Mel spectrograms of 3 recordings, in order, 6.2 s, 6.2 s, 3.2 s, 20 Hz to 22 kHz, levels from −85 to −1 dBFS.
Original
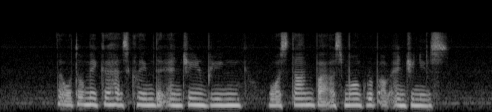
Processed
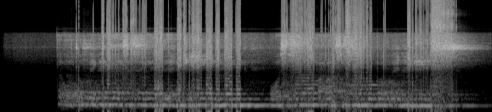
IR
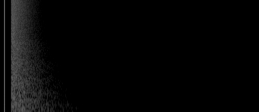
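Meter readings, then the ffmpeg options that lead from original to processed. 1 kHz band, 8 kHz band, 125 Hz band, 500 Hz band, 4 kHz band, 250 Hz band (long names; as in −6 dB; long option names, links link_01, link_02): −10.0 dB, can't be measured, below −10 dB, −13.0 dB, +23.5 dB, −15.0 dB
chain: -filter_complex "[0:a]acrossover=split=390|3300[link_01][link_02][link_03];[link_01]aecho=1:1:83|166|249|332:0.0794|0.0429|0.0232|0.0125[link_04];[link_03]aeval=exprs='0.0708*sin(PI/2*5.62*val(0)/0.0708)':channel_layout=same[link_05];[link_04][link_02][link_05]amix=inputs=3:normalize=0,aresample=16000,aresample=44100,agate=range=-30dB:threshold=-49dB:ratio=16:detection=peak,equalizer=frequency=260:width_type=o:width=0.27:gain=-14[link_06];[1:a]atrim=start_sample=2205,asetrate=48510,aresample=44100[link_07];[link_06][link_07]afir=irnorm=-1:irlink=0,aeval=exprs='(mod(11.9*val(0)+1,2)-1)/11.9':channel_layout=same,aexciter=amount=14.2:drive=8.5:freq=2700,volume=-14.5dB"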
